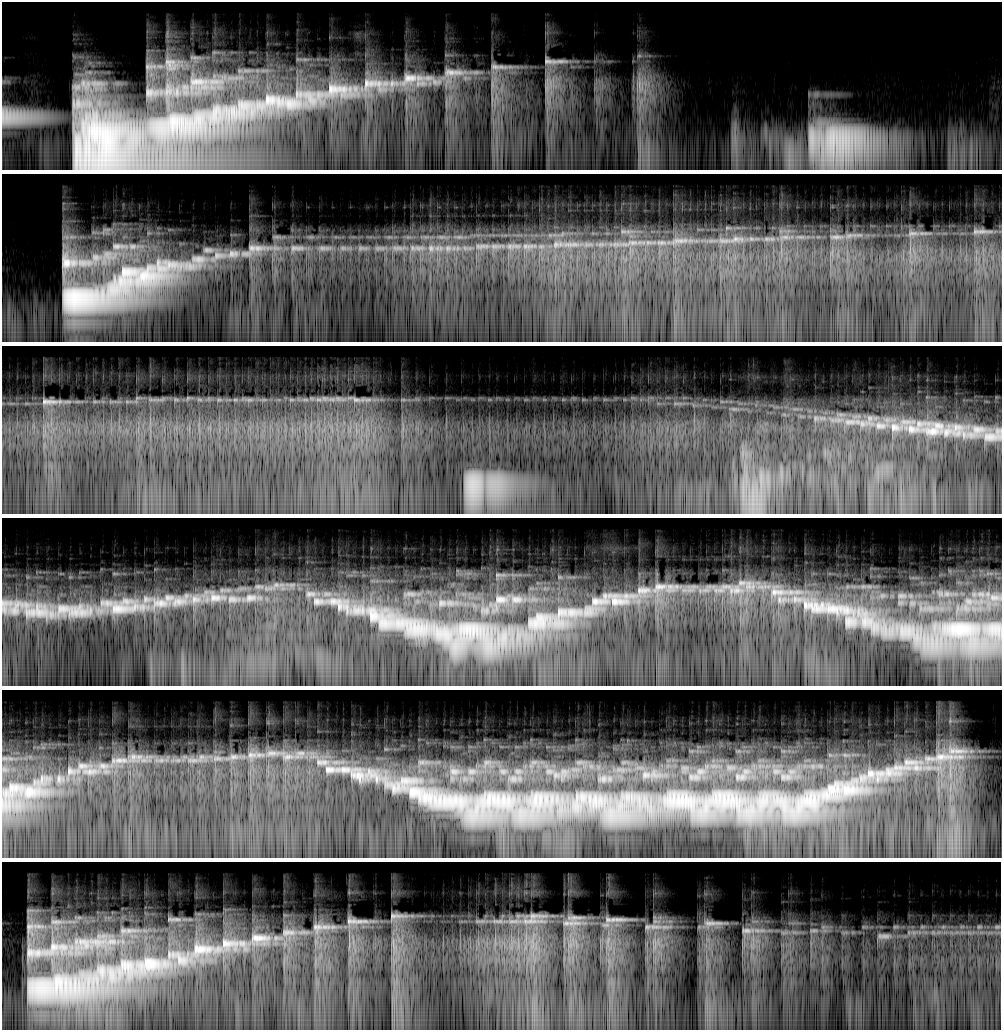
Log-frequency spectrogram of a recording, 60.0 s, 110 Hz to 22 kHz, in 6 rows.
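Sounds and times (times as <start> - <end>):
mallet percussion scale runs: 0.8 - 3.4, 24.6 - 25.6, 44.0 - 49.0, 50.3 - 52.2.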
